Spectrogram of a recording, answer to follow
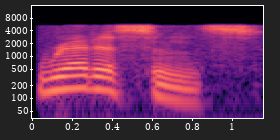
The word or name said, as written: reticence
